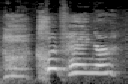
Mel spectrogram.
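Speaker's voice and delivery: gasp, then cry the word out way up high; playful fake shock, high and loud; mock dramatic gasp. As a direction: ham it up like a TV cliffhanger. Mock drama as battery dies.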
